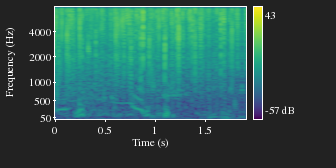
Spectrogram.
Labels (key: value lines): label: biophony, cascading saw
recorder: SoundTrap 600 or HydroMoth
